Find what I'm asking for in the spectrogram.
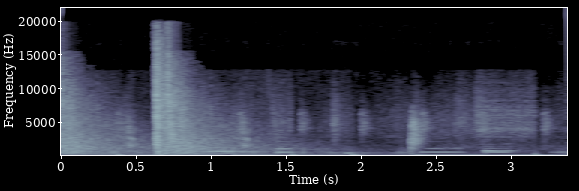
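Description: Semi-automatic SAR rifle tap-fired in the Rust video game, a string of sharp, loud single shots spaced unevenly over a low rumbling background, with a few quieter clicks between.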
